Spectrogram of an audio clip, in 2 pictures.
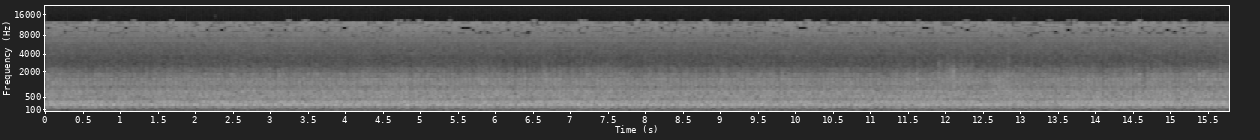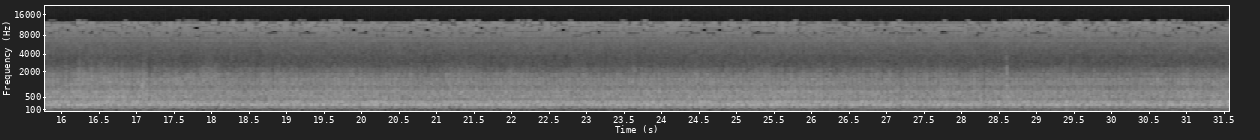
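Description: A steady, unchanging low rumbling noise with no events in it.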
